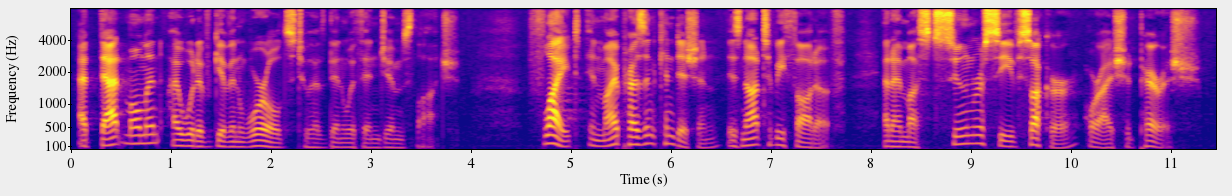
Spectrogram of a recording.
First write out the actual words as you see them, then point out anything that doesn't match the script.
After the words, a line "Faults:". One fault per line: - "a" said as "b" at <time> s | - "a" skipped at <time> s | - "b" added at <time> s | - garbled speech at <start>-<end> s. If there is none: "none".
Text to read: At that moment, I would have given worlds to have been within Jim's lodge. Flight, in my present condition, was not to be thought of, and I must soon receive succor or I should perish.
At that moment, I would have given worlds to have been within Jim's lodge. Flight, in my present condition, is not to be thought of, and I must soon receive succor or I should perish.
Faults:
- "was" said as "is" at 6.5 s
